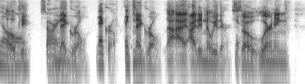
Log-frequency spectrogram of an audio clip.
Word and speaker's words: Negril: your IP in okay sorry Negril Negal thank Negal I I didn't know either so learning on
